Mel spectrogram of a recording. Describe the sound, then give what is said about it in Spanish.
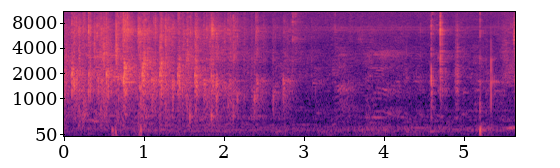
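A crowd applauds children and young people who won medals for Paraguay, with dense, irregular clapping that holds steady at a moderate level, with sharper individual claps popping out near the end and faint voices murmuring underneath. “Así que muchísimas gracias una vez más y un fuerte aplauso para estos niños y jóvenes que nos han traído unas buenas, merecidas medallas a Paraguay.”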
